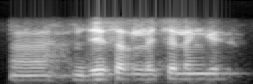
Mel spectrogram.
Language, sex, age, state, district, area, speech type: Urdu, male, 18-30, Delhi, North West Delhi, urban, conversation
